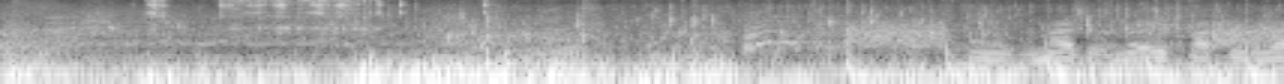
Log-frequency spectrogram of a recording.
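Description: Wind rumbling on the microphone over water sloshing against a boat hull, with a person's voice calling out in the last couple of seconds.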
